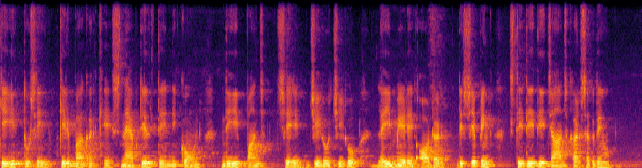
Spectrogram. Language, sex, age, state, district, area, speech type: Punjabi, male, 18-30, Punjab, Hoshiarpur, urban, read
